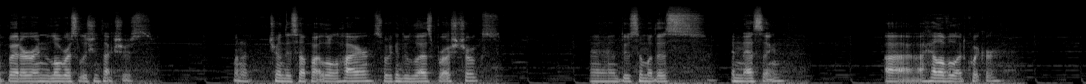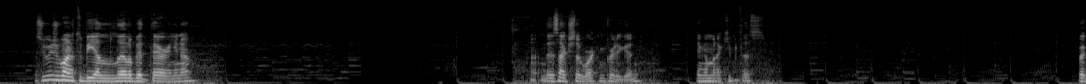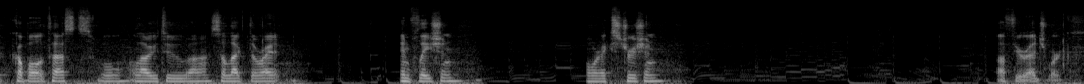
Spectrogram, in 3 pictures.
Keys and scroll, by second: 27.3 s, 28.0 s.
